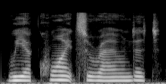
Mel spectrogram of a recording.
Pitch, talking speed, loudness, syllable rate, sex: 185 Hz, 145 wpm, -15 LUFS, 5.4 syllables/s, female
